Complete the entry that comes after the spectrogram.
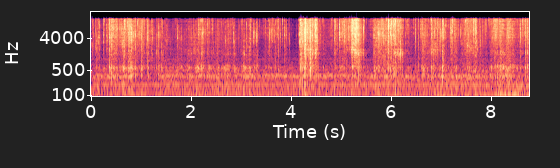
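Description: A pile of thin, pale-yellow dry soap flakes and shavings of solid, brittle soap on a table is crushed and crumbled between the fingertips and palms of both hands. The result is a dense, bright, crinkly crunching that continues throughout, with a few louder bursts of crackle in the second half.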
